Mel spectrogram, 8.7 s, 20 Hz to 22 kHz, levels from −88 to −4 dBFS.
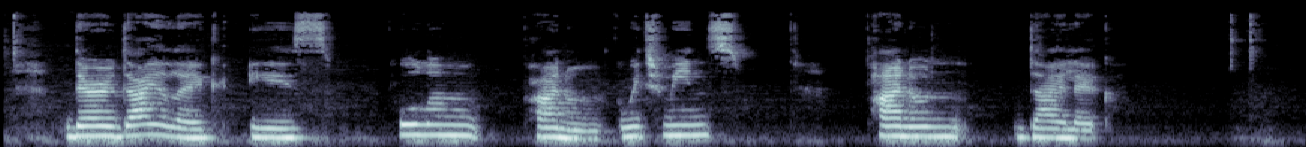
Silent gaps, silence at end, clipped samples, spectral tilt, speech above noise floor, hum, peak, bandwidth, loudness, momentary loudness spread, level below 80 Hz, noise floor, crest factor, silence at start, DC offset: none; 0.35 s; under 0.1%; -4 dB/octave; 45 dB; none; -2 dBFS; 16 kHz; -19 LUFS; 14 LU; -64 dBFS; -63 dBFS; 18 dB; 0.1 s; under 0.1%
